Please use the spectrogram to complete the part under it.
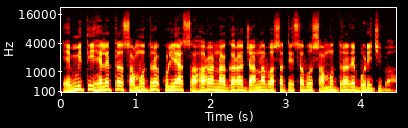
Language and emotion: Odia, neutral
